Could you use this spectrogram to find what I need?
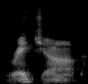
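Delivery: low, soft sarcastic praise. Shown as a demonstration. Coach showing how tonality changes praise, sarcastic. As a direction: say it quietly, without meaning the compliment. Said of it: "just that tonality and the way I said it".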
